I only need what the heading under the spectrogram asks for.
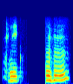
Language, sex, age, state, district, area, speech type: Punjabi, male, 45-60, Punjab, Tarn Taran, urban, conversation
